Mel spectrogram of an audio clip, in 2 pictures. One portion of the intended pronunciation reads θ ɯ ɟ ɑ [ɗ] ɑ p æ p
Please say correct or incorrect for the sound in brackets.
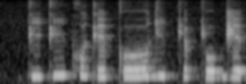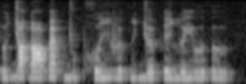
correct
